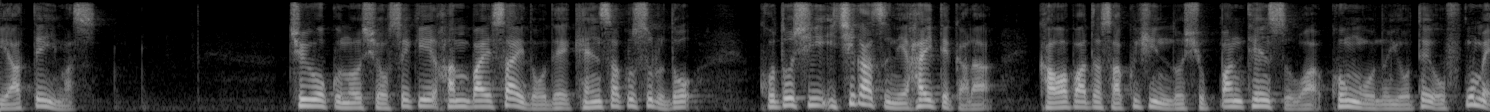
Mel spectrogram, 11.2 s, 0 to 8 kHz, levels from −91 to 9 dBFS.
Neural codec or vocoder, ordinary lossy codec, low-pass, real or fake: none; none; 7.2 kHz; real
